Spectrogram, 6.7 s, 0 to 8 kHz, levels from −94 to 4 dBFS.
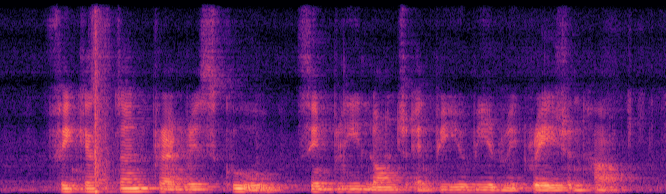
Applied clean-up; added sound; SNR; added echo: none; Gunshot, gunfire; 16 dB; reverberation time 1.0 s.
